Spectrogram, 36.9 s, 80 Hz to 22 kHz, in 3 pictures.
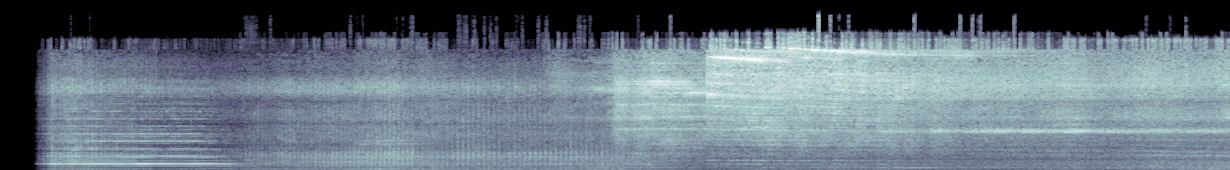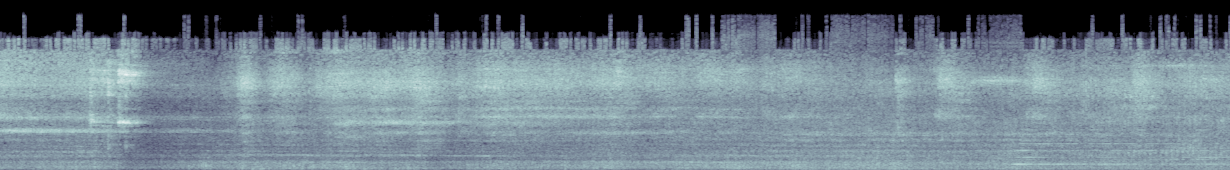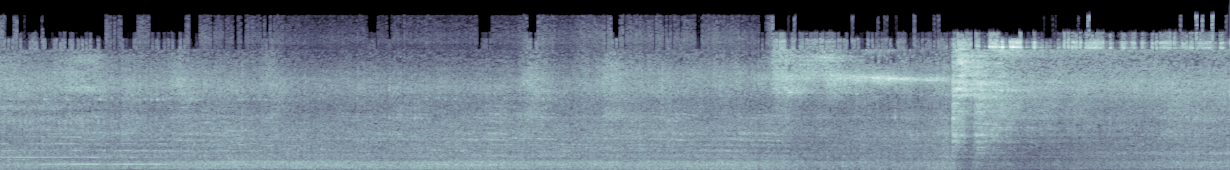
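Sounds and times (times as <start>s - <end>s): train coaches rumbling over rails: 0.4s - 36.9s
wheel squeal: 6.0s - 13.8s, 15.4s - 18.5s, 21.6s - 26.6s.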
